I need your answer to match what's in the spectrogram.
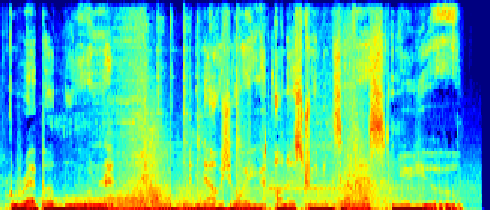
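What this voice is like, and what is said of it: Exaggerated deep announcer voice. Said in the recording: “Mr. Deep Voice”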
